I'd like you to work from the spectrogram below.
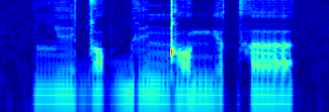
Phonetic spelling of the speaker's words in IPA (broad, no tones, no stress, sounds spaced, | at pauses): ʎ i d ɔ ɡ͡b i ŋ͡ǃ ɔ mʲ ɒ t̪ʰ ɜ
